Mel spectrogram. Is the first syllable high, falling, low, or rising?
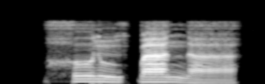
high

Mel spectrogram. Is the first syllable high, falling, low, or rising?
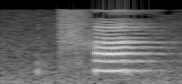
high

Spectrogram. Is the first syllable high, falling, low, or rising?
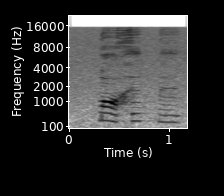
falling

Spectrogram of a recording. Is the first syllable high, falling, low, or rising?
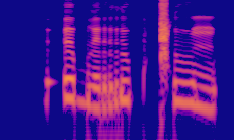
falling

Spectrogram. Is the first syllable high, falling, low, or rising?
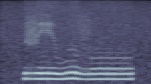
low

